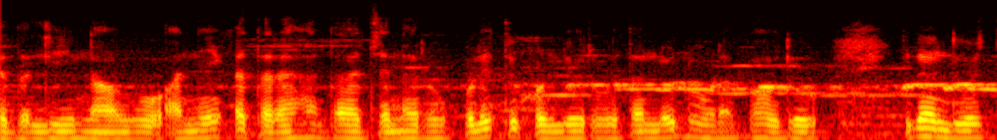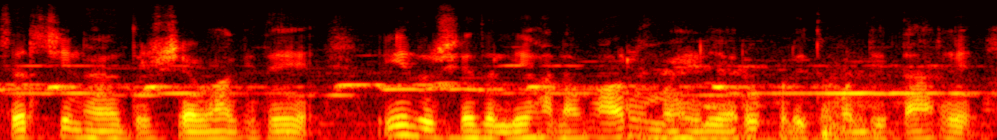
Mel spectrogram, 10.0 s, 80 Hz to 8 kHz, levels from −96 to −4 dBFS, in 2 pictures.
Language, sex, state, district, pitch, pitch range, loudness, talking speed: Kannada, male, Karnataka, Shimoga, 105 Hz, 105-115 Hz, -34 LUFS, 95 wpm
